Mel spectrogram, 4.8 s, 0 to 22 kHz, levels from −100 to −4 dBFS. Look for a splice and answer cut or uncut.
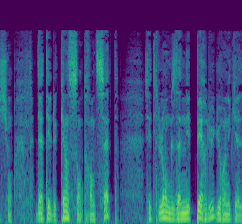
cut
